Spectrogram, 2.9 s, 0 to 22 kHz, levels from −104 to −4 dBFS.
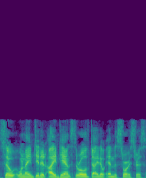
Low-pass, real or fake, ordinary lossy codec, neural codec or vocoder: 7.2 kHz; fake; MP3, 48 kbps; autoencoder, 22.05 kHz, a latent of 192 numbers a frame, VITS, trained on many speakers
